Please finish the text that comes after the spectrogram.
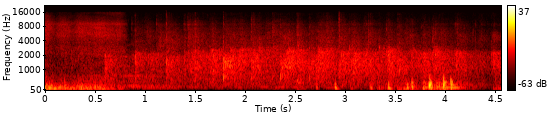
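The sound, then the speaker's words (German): An audience at a church service clapping together after a Bible text reading, a steady patter of many hands lasting several seconds, with a few sharper, louder claps standing out toward the end. Nobody speaks. “Ich finde, diese großartige Textlesung ist ein Applaus wert.”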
